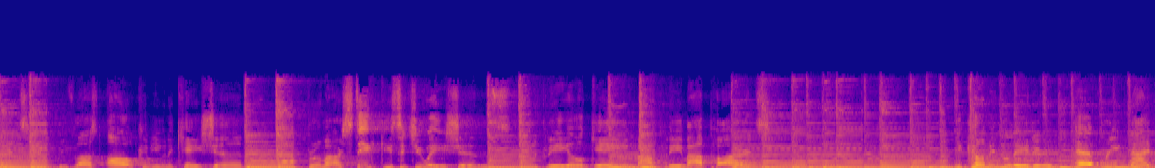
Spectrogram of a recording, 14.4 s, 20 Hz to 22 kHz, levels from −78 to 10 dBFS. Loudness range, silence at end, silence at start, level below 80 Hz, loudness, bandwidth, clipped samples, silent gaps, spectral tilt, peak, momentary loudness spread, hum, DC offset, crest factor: 5 LU; 0 s; 0 s; -46 dBFS; -19 LUFS; 12.5 kHz; under 0.1%; none; -5 dB/octave; 0 dBFS; 9 LU; none; under 0.1%; 18 dB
